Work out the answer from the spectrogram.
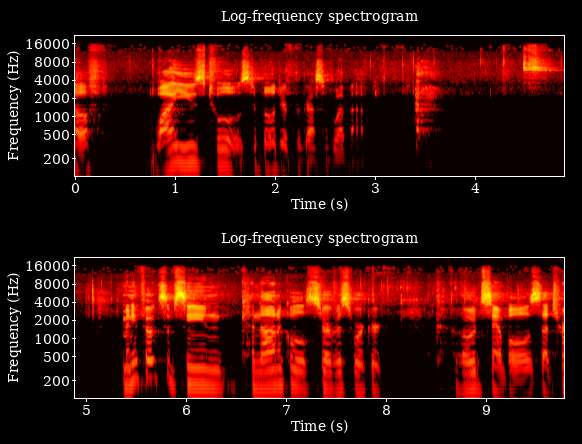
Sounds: tools
speech

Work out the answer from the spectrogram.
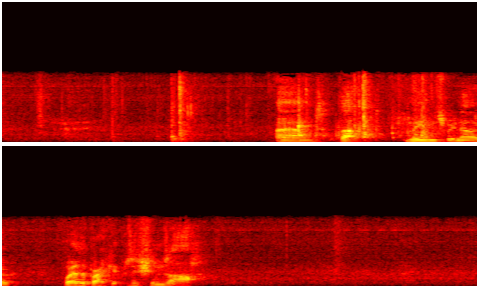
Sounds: speech

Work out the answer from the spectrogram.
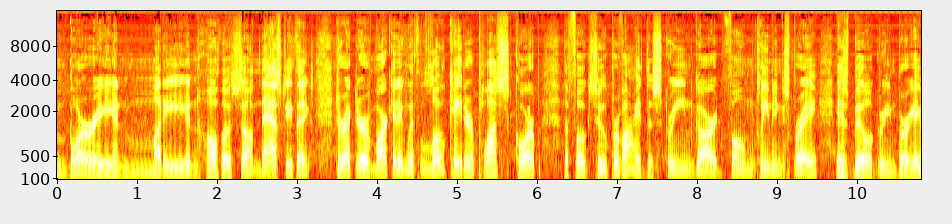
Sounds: speech

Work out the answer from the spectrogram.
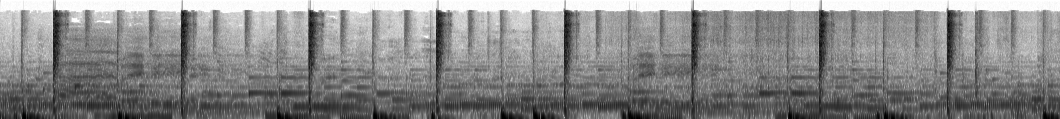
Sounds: skateboard

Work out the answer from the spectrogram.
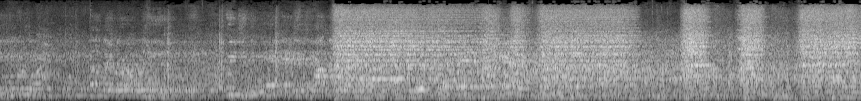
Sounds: people marching

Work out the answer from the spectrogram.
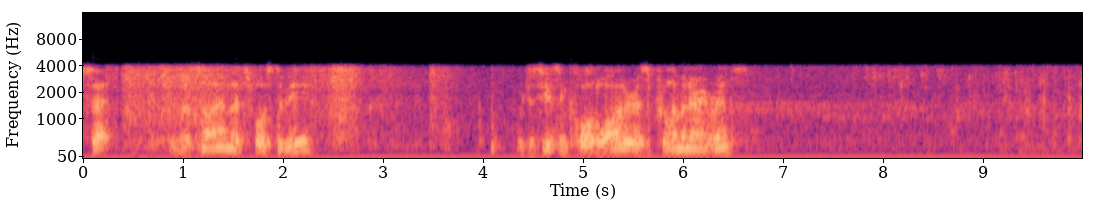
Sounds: sink (filling or washing)
inside a small room
faucet
speech

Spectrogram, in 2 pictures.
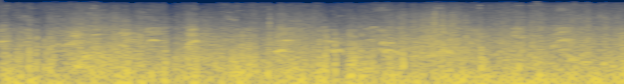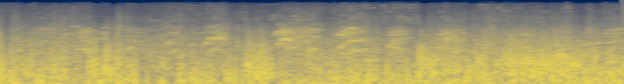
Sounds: bleat

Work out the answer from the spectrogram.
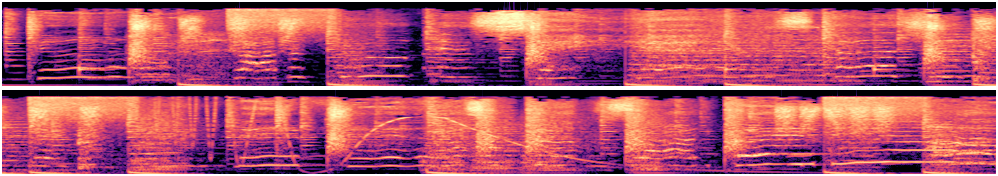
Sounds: music

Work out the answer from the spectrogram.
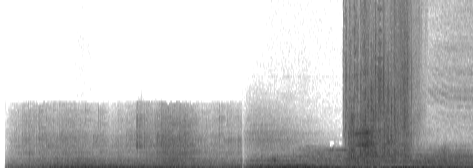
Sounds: music

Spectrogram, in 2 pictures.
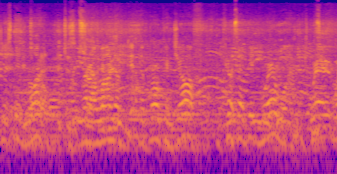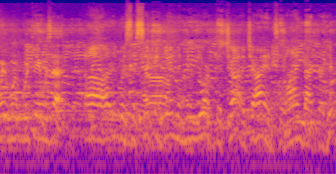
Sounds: inside a public space
speech
conversation

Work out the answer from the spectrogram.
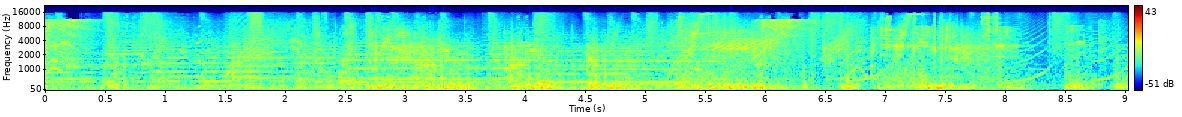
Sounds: smash

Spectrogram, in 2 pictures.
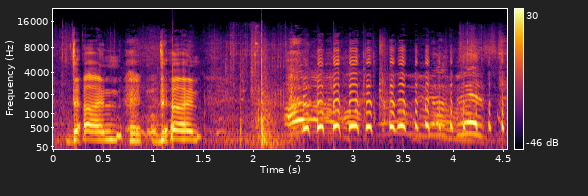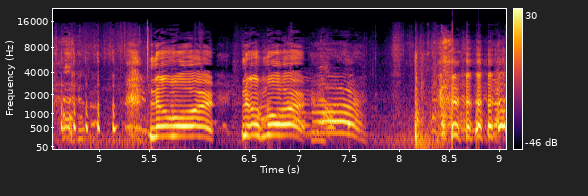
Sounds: speech

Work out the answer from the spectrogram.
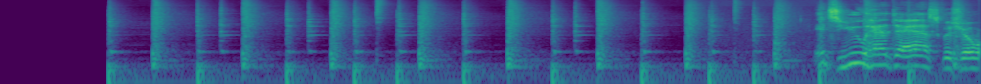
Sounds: drum kit

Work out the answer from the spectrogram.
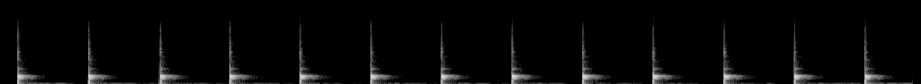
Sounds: percussion

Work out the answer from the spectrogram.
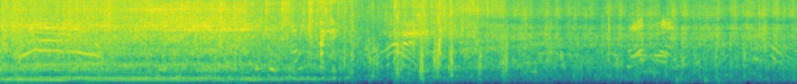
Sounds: water vehicle
motorboat

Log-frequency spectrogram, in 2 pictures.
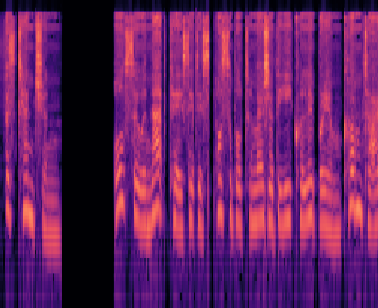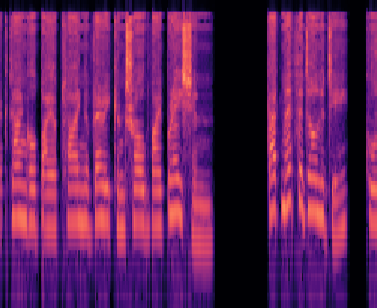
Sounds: speech

